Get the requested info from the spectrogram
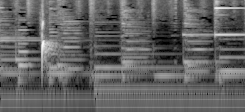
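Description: Light background music of plucked and chiming notes over a steady bass, with a short, loud "plop" sound effect that sweeps upward in pitch about half a second in.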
